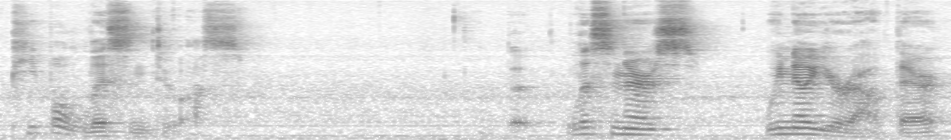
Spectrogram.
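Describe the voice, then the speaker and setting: A man's voice: mid-range voice, expressive, moderate pace, a little hiss or hum, natural voice. A man acting as an earnest, conciliatory radio co-host in an amateur radio play, placating in manner. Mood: earnest pleading.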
